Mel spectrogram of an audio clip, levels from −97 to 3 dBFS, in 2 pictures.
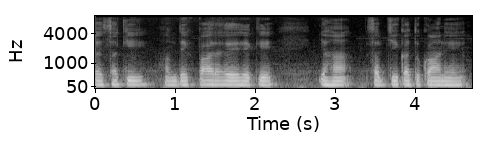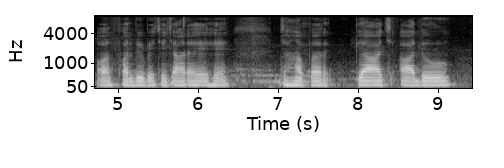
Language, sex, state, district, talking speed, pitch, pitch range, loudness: Hindi, male, Bihar, Kishanganj, 150 wpm, 110 Hz, 110-120 Hz, -22 LUFS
